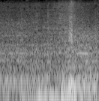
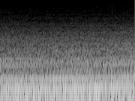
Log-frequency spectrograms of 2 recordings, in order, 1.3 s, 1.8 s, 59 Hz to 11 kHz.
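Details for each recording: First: Flooded Cadillac DeVille Northstar V8 fires right up after sitting: uneven rumble with a little misfire, typical when it hasn't run for a while; check engine light on. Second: Flood-damaged Cadillac DeVille with a 32-valve Northstar V8; coolant temperature is steady and it shifts perfectly despite a TCC code. Driving under light load, a smooth, even low rumble with no knocks, ticks or misses. Normal running.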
